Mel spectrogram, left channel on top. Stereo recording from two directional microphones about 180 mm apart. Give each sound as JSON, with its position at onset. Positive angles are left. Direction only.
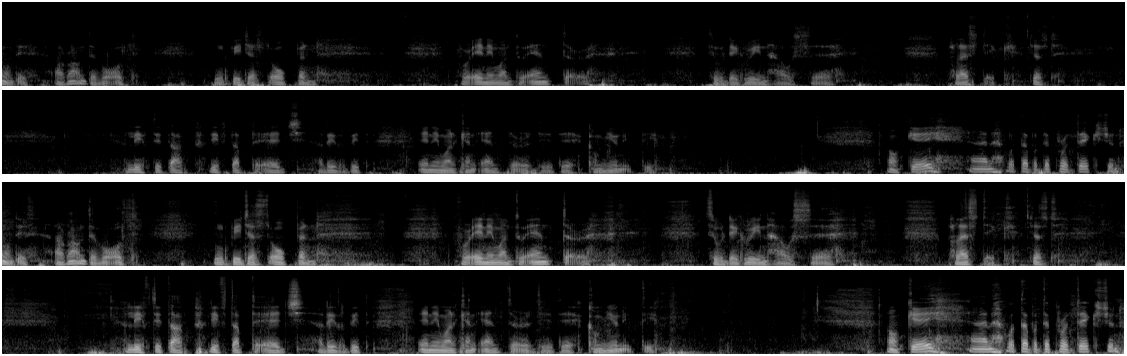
{"t": 0.0, "sound": "speech", "side_deg": -15}
{"t": 12.3, "sound": "speech", "side_deg": -15}
{"t": 19.7, "sound": "a sound", "side_deg": -15}
{"t": 20.2, "sound": "speech", "side_deg": -20}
